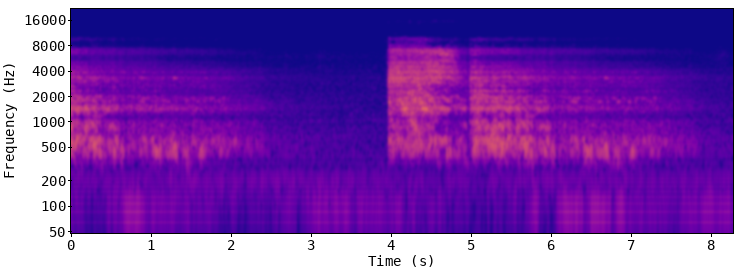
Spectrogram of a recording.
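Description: Electronic blaster sound effect from a Buzz Lightyear talking action figure's small speaker: a loud, noisy zap that fades away over a couple of seconds. A second blast starts suddenly about four seconds in, when the arm button is pressed again, and swells once more before dying out.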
